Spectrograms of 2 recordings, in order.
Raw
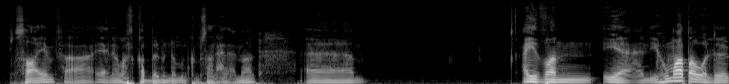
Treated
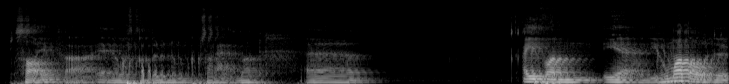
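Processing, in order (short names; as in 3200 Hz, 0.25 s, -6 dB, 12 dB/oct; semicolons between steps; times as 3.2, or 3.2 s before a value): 3.49–5.35 speaker cabinet 150–8800 Hz, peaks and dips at 190 Hz +5 dB, 310 Hz +9 dB, 550 Hz +3 dB, 890 Hz -4 dB, 2600 Hz -6 dB, 4200 Hz +6 dB; feedback echo 66 ms, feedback 46%, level -4 dB; gain -8.5 dB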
